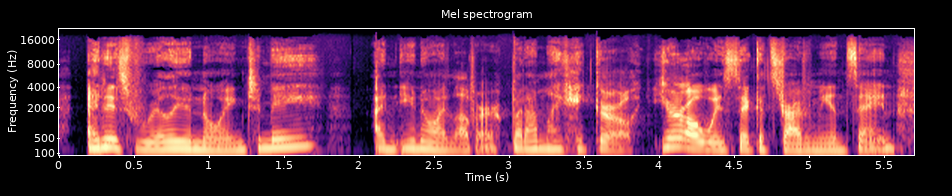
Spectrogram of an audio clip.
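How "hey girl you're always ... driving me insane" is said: normal talking voice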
